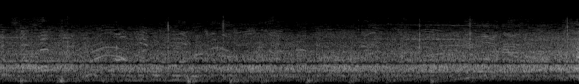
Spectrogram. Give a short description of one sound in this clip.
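A large crowd cheers and chants loudly.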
